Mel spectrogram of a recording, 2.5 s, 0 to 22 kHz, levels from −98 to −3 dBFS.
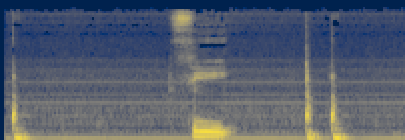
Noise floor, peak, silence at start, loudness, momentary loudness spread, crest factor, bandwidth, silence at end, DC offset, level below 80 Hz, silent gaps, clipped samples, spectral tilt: -36 dBFS; -2 dBFS; 0.05 s; -17 LUFS; 24 LU; 16 dB; 16.5 kHz; 0 s; under 0.1%; -36 dBFS; none; under 0.1%; -7 dB/octave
